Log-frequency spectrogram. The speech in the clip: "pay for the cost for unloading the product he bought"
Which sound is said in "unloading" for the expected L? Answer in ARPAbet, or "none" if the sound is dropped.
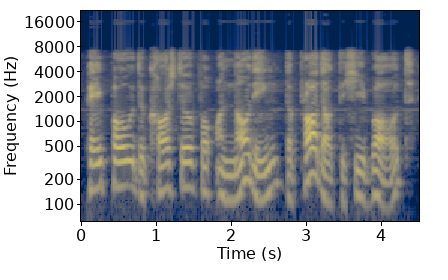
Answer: none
